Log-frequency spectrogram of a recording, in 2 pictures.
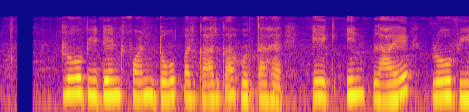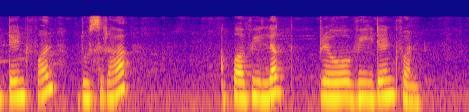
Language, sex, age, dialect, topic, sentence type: Hindi, female, 18-24, Marwari Dhudhari, banking, statement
